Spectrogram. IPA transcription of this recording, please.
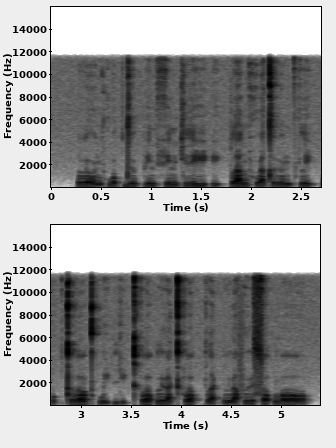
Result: l oː˨˩ n k w o˥˩ k̚ d ɯː˧ p i˧ n h i˦˥ n k r iː˥˩ ʔ i˨˩ ʔ p l a˥˩ n h u˧ a̯ t r u˧ n pʰ l i˦˥ ʔ p o˦˥ k̚ t r ɔː˥˩ kʰ w i˨˩ ʔ j i˨˩ ʔ kʰ l ɔ˥˩ ʔ l ɯ˧ a̯ kʰ l ɔ˥˩ ʔ k l a˨˩ k̚ p l u˧ a̯ f ɯː˦˥ s ɔ˦˥ ʔ ŋ ɔː˥˩

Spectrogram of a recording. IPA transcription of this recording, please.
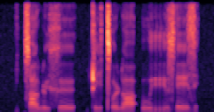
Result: c ɑ ɳ y x ø | ʈ i tʼ o ɳ ɑ ʔ u rʲ u z ɾ e z

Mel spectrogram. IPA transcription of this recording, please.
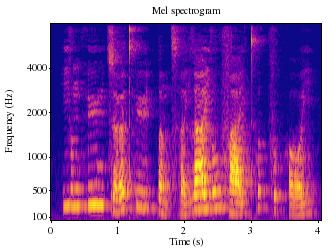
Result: j ʊ˥ ŋ h yː˥ m t͡s œː˨˥ t̪ʰ yː˧ t̚ p ɐ˨˩ m t͡sʰ ɐ˨˧ j l aː˥ j o˥ w f aː˨˧ j t̪ʰ ʊ˥ k̚ f ʊ˧ k̚ h ɔː˨˧ j

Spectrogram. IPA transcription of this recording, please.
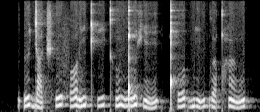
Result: ʔ ɯ˧˥˧ ɟ a˧˩˧ t͡ʃʰ ɯ˧˥˧ f ɔ˧˥˧ ɾ ĩ˧˥˧ kʰ i˧˥˧ kʰ ũ˧˥˧ ŋ͡ǃ u˧˥˧ ç ẽ˧˩˧ | ǃʰ o˧˥˧ ɡ͡b ĩ˧˩˧ ɡ͡b u˧˩˧ qʰ ũ˧˩˧

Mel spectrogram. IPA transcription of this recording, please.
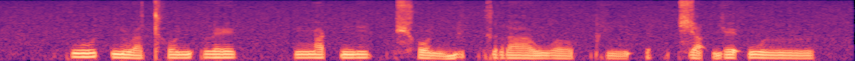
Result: k w uː˥˩ t̚ n u˩˦ a̯ tʰ o˦˥ n p l e˥˩ k̚ | ŋ a˥˩ k̚ ŋ iː˦˥ k̚ t͡ɕʰ o˨˩ n b i˦˥ t̚ k r aː˧ w ɤː˨˩ p̚ k i˨˩ ʔ | t͡ɕ a˨˩ ʔ j e˥˩ ʔ w ɯː˧

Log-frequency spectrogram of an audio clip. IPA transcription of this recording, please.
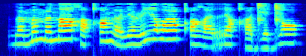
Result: ɡ œ˨ m ə˦ m œ˦ n aː˦ χ ɛ˨ qʰ ʌ˦ ŋ əː˨ lʲ ɛ˨ ɭ iː˦ lˠ œː˦ qʼ ə˨ ʁ ɛ˨ r e˦˨ qʰ e˨ d͡ʑ e˨ d͡ʑ ɔ˦

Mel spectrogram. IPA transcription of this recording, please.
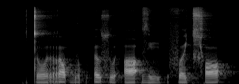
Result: t o r ɔ b ə p ʔ ə sʷ ɛ ʔ ɑ ʔ z i | f ə t͡ɕʰ ɔ

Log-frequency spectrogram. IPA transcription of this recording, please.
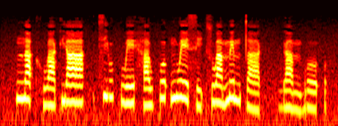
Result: n̪ a˦ ʔ h w a˧ k j a˦ | t͡s j u˦ k w e˧ h a˧ w p o˦ ʔ n̪ w e˥˧ s i˨ ʔ s w a˥˧ m e˥˧ m t̪ a˨ k̚ | ɡ a˨˩ m b o˨ ʔ

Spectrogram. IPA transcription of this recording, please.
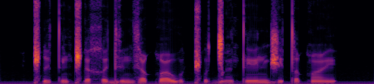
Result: ǁ ɨ t ẽ ǁ e χ ɨ d ɨ n z e qʷ ɐ w o ǁ o ɡ͡ǀ ã t ẽ n d͡ʒ e t ɐ qʷ ẽ

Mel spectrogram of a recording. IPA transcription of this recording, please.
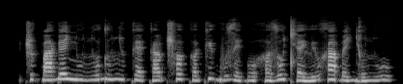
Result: ʈ͡ʂ ɯ˨˩ k͡p a˨˦ ɠ ɛ˧˥˧ ɲ u˨˩ ʎ o˨˦ d u˨˦ ʎ ɯ˨˦ k ɛ˨˩ k a˨˦ ʈ͡ʂʰ ʌ˥˧ k ʌ˨˦ kʲ ʌ˥˧ ɡ u˨˦ z e˨˩ ɠ o˨˦ h ʌ˨˩ z o˥˧ cʰ ɛ˨˩ lʲ o˧˥˧ x a˥˧ ɓ ɛ˨˦ ɟ o˨˦ ʎ u˧˥˧

